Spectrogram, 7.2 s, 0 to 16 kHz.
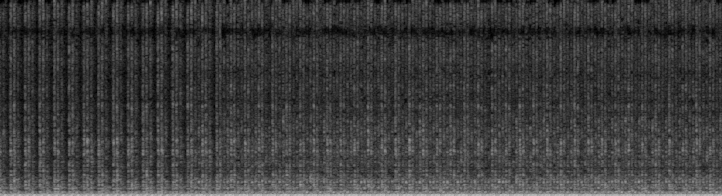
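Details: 1971 GMC truck V8 after installing block hugger headers: a lumpy, uneven idle with a steady stumble in the exhaust beat. One plug was found wet and not firing, leaving five cylinders; the owner suspects ignition. Misfire at idle.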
